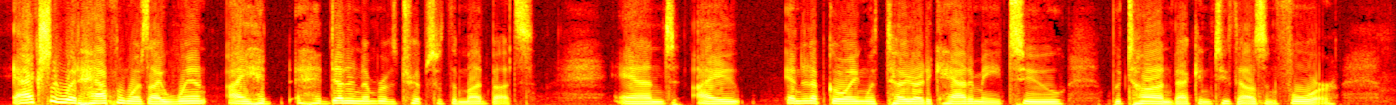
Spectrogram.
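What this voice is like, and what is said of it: Hoarse, croaky voice. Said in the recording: “apologize for my voice. I have the Telluride crud a little bit ... forgive the fact that I sound like a frog.”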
